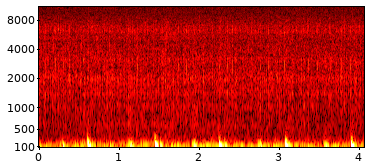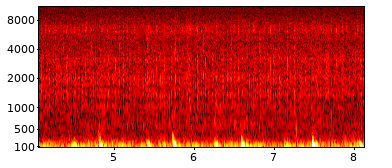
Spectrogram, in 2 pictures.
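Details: Japanese 20-minute ASMR sleep recording of heartbeat and breathing sounds: steady low double thumps at about 72 a minute, regular rhythm; normal heartbeat.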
